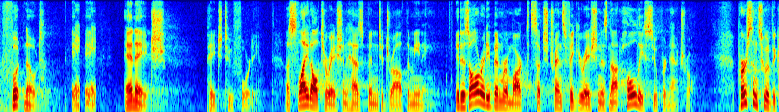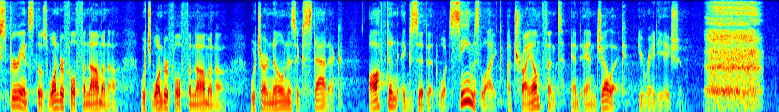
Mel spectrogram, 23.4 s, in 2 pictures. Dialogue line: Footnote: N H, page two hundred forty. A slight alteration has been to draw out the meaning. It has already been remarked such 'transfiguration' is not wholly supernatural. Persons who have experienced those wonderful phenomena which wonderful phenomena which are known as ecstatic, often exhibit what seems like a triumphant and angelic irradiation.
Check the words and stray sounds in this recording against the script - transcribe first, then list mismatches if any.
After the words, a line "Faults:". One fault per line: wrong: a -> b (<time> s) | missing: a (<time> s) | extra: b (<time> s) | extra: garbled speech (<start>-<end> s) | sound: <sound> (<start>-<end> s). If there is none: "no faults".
Footnote: N H, page two hundred forty. A slight alteration has been to draw out the meaning. It has already been remarked such 'transfiguration' is not wholly supernatural. Persons who have experienced those wonderful phenomena which wonderful phenomena which are known as ecstatic, often exhibit what seems like a triumphant and angelic irradiation.
Faults:
sound: laugh (1.1-1.4 s)
sound: breath (22.2-23.1 s)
